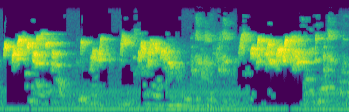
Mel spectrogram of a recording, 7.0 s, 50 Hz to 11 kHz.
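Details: Caged red-whiskered bulbul from Hanoi, kept 2.5 years, practising for a singing competition: rich warbled phrases of slurred, rising and falling whistles in quick bursts separated by short pauses, over a steady low electrical hum.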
